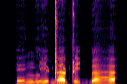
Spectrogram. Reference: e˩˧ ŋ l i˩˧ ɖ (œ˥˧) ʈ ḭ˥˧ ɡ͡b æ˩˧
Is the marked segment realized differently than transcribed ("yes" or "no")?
yes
